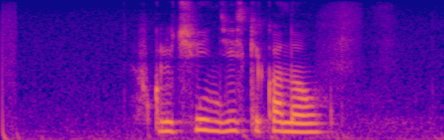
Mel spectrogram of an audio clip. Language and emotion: Russian, neutral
